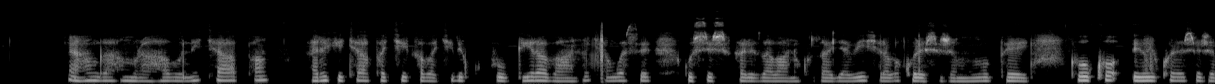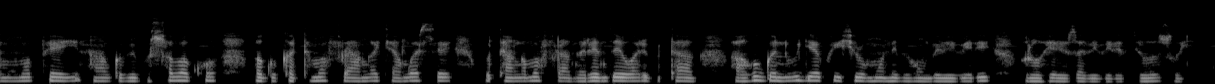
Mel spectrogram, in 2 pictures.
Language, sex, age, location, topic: Kinyarwanda, female, 18-24, Huye, finance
